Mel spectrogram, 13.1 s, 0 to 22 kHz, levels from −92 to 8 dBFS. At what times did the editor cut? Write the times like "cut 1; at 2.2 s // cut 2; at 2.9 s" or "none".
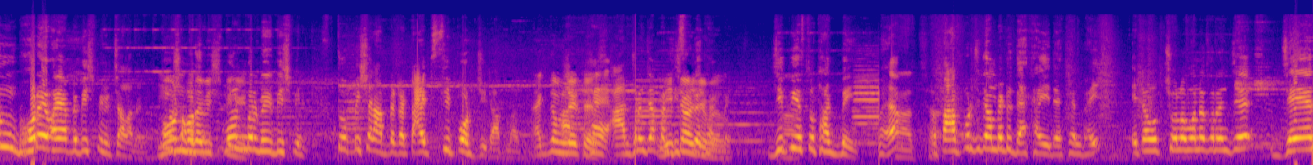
cut 1; at 3.2 s // cut 2; at 6.3 s // cut 3; at 8.8 s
